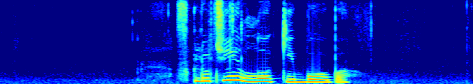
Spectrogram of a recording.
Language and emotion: Russian, neutral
